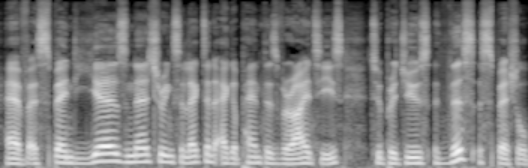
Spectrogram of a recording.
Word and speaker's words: Agapanthus: Andy, is it Agapanthus? – It's Agapanthus. – Agapanthus. Okay, perfect. Just needed to get the pronunciation right.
